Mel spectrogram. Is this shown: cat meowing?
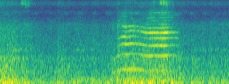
yes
